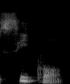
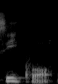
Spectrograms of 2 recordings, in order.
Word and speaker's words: SQL: actually pronounce the acronym sequel so it's pronounced it's spelled sql but it's pronounced sequel and it's it means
